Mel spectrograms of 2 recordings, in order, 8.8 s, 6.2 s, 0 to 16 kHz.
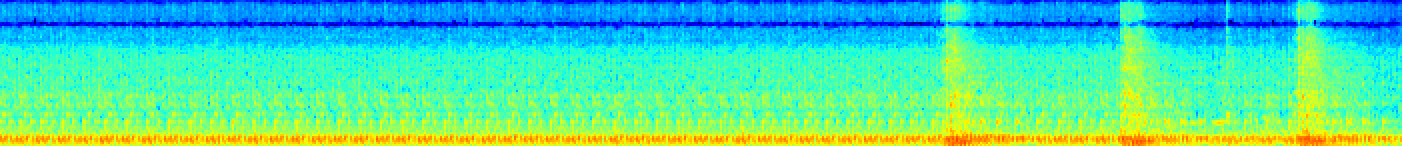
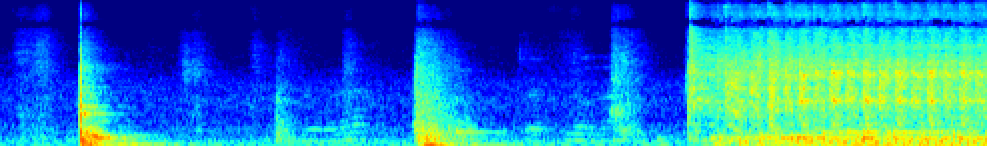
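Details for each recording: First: VW GTI with a swapped 2.0 PD TDI diesel (2004 harnesses, turbo kit), first start: steady, even diesel idle clatter with a few sharper blips after catching; engine now running. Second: VW GTI with a swapped 2.0 PD TDI diesel (2004 harnesses, turbo kit), first start attempt with old fuel and an unverified in-tank pump: starter turning in bursts then cranking steadily without catching, apparently getting no fuel.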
